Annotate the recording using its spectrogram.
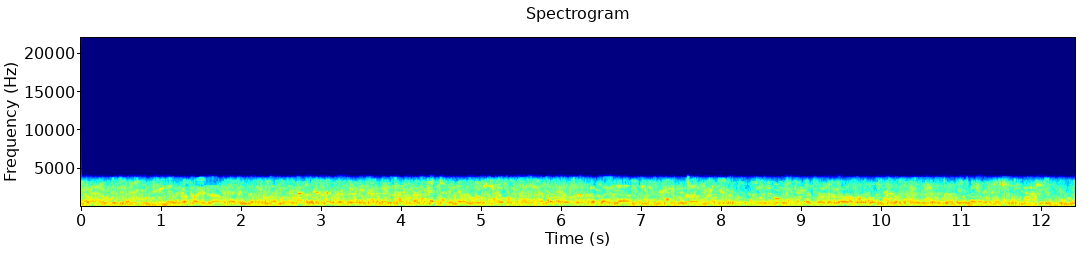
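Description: A young girl chatters and giggles close by.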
